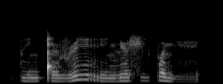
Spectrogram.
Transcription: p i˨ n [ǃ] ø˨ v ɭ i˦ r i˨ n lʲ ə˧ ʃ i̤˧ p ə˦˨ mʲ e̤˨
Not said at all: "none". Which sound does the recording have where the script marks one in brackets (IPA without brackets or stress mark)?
ǃ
